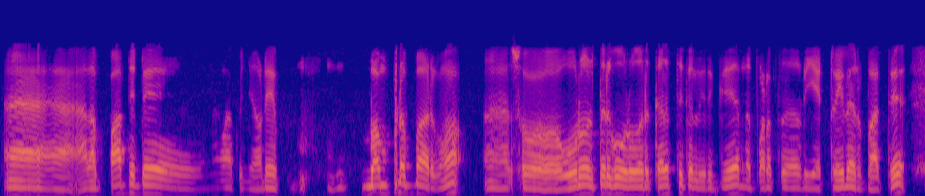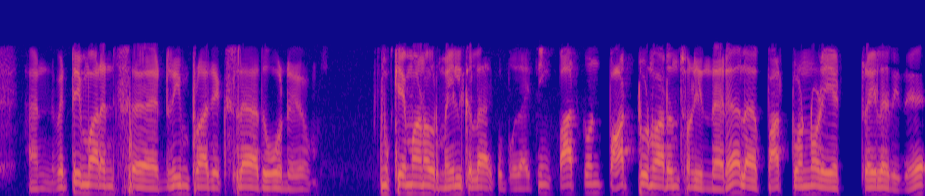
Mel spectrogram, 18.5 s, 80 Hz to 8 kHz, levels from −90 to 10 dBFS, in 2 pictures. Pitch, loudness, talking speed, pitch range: 115 Hz, -30 LUFS, 140 wpm, 105-125 Hz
